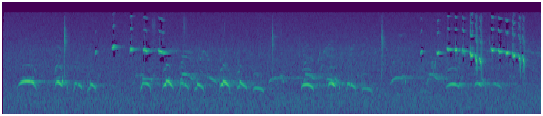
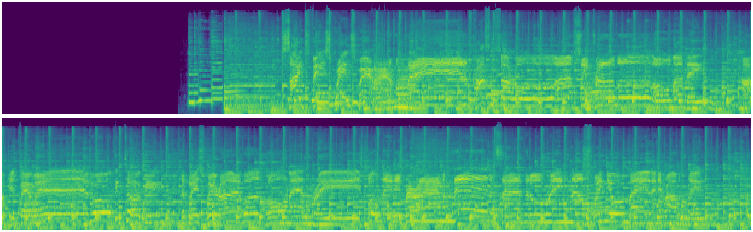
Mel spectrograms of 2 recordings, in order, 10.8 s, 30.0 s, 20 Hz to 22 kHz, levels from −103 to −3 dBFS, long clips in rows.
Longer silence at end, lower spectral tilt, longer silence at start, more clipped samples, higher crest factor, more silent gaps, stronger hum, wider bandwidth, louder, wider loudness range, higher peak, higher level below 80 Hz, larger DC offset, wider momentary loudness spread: about the same, 0 s vs 0 s; second, 1 dB/octave vs -4 dB/octave; second, 0.3 s vs 3.75 s; neither; about the same, 20 dB vs 16 dB; neither; neither; about the same, 15.5 kHz vs 17 kHz; second, -37 LUFS vs -15 LUFS; first, 11 LU vs 5 LU; second, -22 dBFS vs -2 dBFS; second, -82 dBFS vs -34 dBFS; neither; first, 22 LU vs 7 LU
